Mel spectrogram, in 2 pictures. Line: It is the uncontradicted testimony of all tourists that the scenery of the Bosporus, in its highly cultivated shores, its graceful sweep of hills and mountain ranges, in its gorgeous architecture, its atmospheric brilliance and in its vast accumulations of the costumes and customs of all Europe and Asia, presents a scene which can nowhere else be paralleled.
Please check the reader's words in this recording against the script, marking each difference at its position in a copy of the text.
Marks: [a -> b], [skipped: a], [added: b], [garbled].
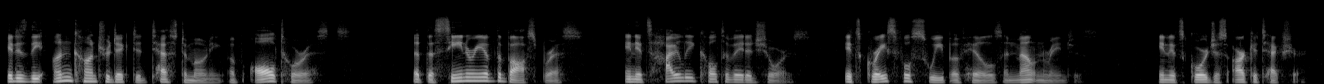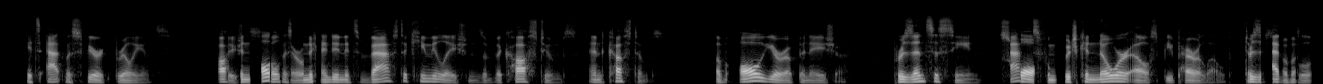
It is the uncontradicted testimony of all tourists that the scenery of the Bosporus, in its highly cultivated shores, its graceful sweep of hills and mountain ranges, in its gorgeous architecture, its atmospheric brilliance [garbled] and in its vast accumulations of the costumes and customs of all Europe and Asia, presents a scene [garbled] which can nowhere else be paralleled. [garbled]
